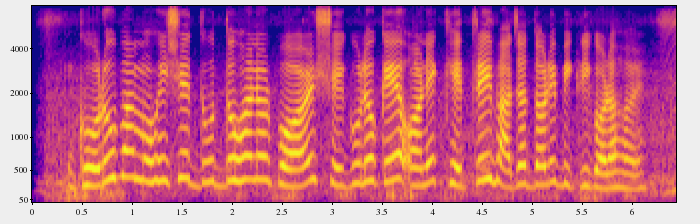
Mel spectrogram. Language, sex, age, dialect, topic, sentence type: Bengali, female, 18-24, Standard Colloquial, agriculture, statement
